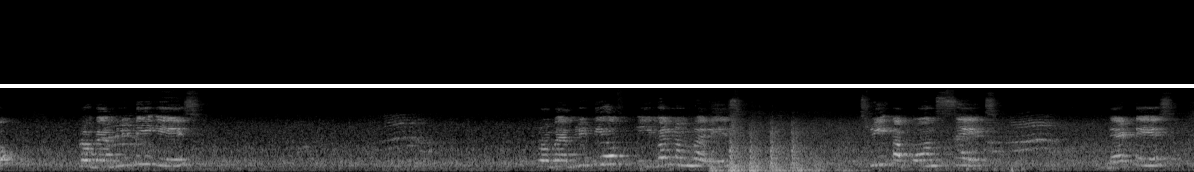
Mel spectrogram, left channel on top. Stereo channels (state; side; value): silent; left; 55 dB below the other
